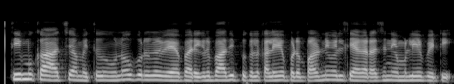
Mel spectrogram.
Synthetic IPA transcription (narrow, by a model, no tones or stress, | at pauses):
t̪iːmɯkːaaːt͡ʃːiɐmɐɪt̪ːɯʊnɐʋɯpʊɾɯlɣɐɭʋeːbaːɾɪɣɐɭbaːðɪpːɯkːɐɭkɐlɐjɐpːɐɽɯmpɐlɐnɪʋɐɭt̪ɪjaːɣɐɾɐd͡ʒɐnɛmɐlɪjɐpeʈːi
